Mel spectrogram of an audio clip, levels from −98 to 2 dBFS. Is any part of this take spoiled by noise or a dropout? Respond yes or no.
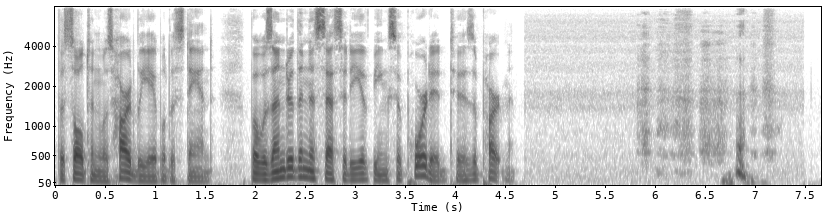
yes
